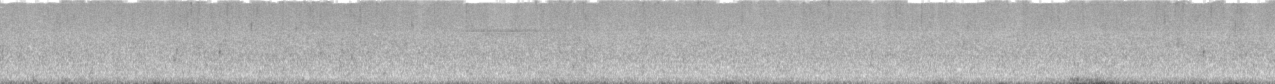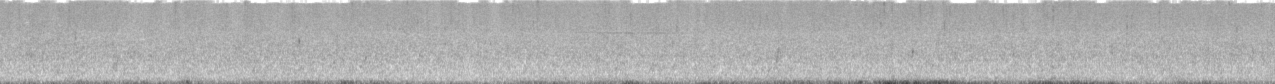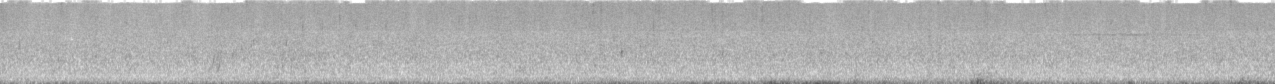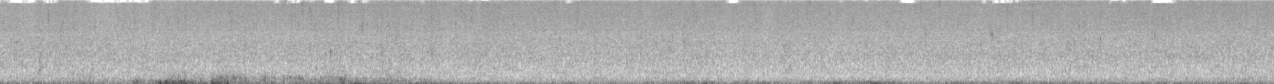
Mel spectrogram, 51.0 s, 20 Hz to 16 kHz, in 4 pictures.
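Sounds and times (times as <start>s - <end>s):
steady rain falling: 0.0s - 50.9s
thunder rumbling: 37.2s - 44.0s.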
